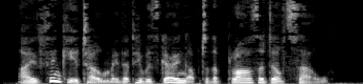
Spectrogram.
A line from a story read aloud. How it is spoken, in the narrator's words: he mumbled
